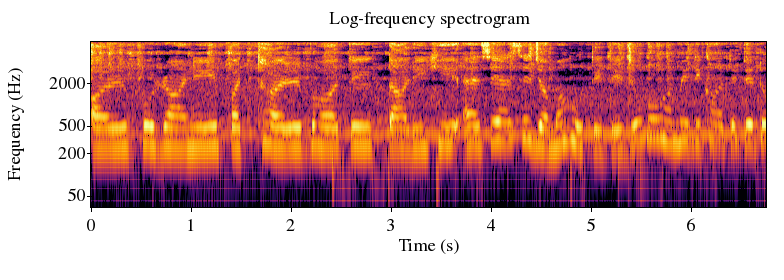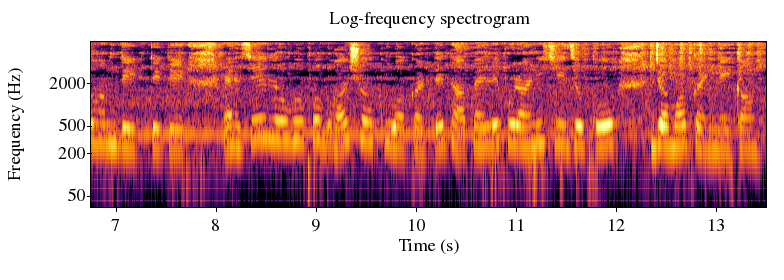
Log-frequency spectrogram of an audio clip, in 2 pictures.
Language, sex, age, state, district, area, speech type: Urdu, female, 30-45, Delhi, Central Delhi, urban, spontaneous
